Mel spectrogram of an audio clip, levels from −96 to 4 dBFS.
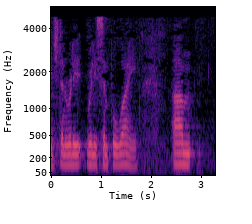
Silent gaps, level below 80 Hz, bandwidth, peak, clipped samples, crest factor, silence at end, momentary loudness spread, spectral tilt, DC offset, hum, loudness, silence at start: none; -80 dBFS; 5 kHz; -24 dBFS; under 0.1%; 18 dB; 0.3 s; 20 LU; -5 dB/octave; under 0.1%; none; -42 LUFS; 0 s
